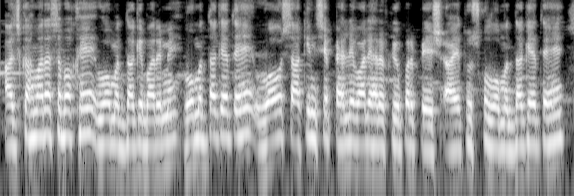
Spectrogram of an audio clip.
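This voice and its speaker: A man who teaches Arabic, giving a Quran reading lesson that switches from brisk explaining to slow, drawn-out letter drills. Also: fairly high pitch, darkish tone, dry recording, low-quality recording.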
